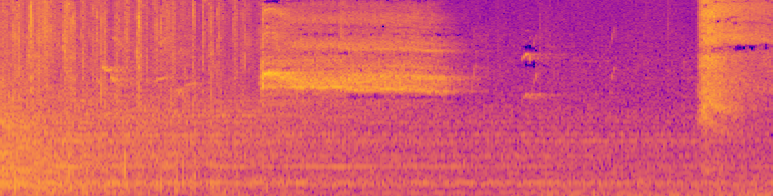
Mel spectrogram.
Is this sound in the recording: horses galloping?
yes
